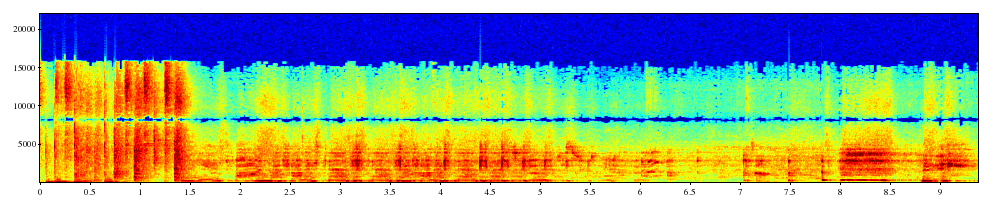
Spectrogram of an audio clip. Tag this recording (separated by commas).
Pop music, Rhythm and blues, Speech, Jazz, Music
